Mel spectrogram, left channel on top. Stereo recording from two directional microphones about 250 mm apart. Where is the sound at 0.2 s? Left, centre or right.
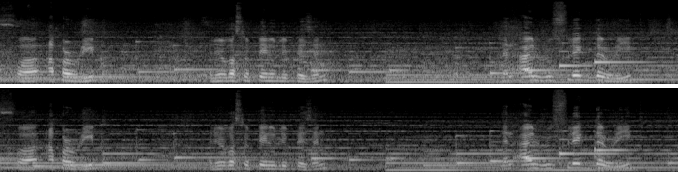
Right.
